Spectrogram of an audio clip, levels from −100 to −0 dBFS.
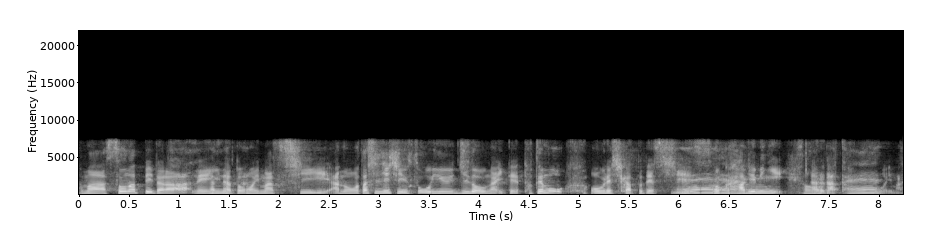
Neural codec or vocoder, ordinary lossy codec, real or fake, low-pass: vocoder, 22.05 kHz, 80 mel bands, HiFi-GAN; none; fake; 7.2 kHz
